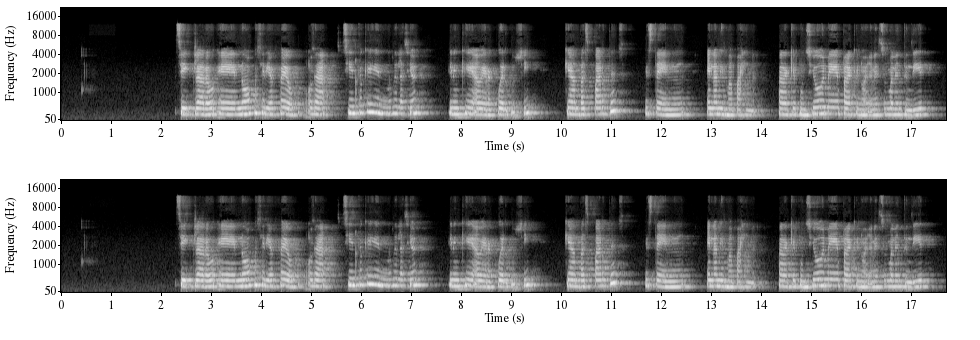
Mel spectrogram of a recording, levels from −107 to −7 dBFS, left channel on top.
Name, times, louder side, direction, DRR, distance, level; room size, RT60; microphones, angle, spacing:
voice 1, 2.4-5.3 5.7-7.2 7.8-9.4 10.1-11.2 11.7-12.5 12.9-13.9 14.4-17.2, left 1 dB, 20° left, 5 dB, 2.1 m, -24 dB
27.0 x 24.0 x 6.2 m, 0.71 s
head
